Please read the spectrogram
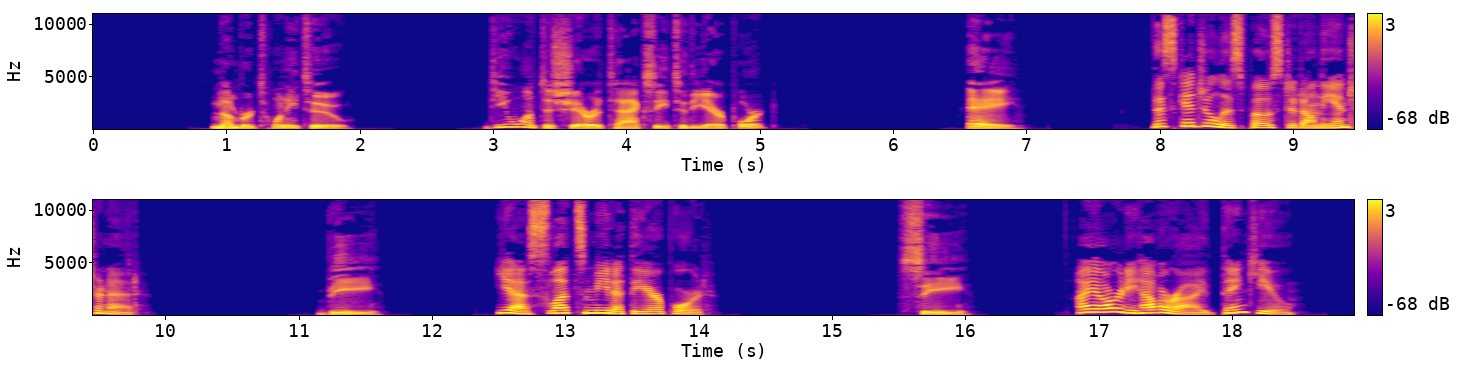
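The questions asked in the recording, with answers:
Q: Do you want to share a taxi to the airport?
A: C: I already have a ride, thank you.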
